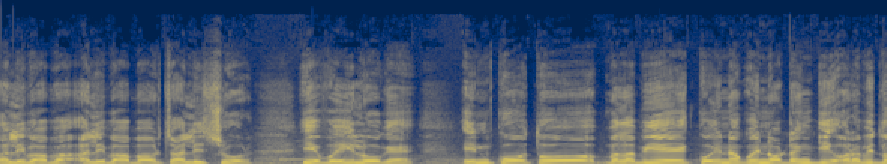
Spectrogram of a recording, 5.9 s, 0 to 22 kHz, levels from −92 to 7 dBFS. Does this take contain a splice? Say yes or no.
no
